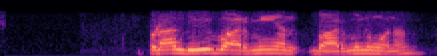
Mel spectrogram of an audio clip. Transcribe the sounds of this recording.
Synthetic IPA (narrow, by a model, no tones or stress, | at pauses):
pəɽãːnd̪iːʋiːbaːɾmibaːɾmĩːnũːaːnaː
